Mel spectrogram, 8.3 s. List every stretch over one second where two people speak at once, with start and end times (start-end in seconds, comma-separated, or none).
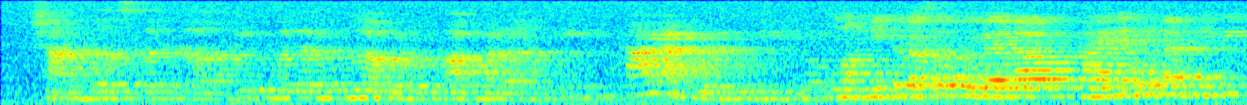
none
